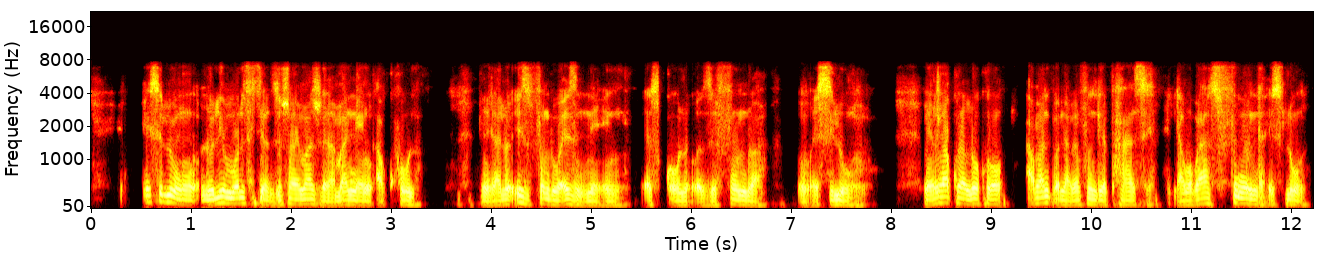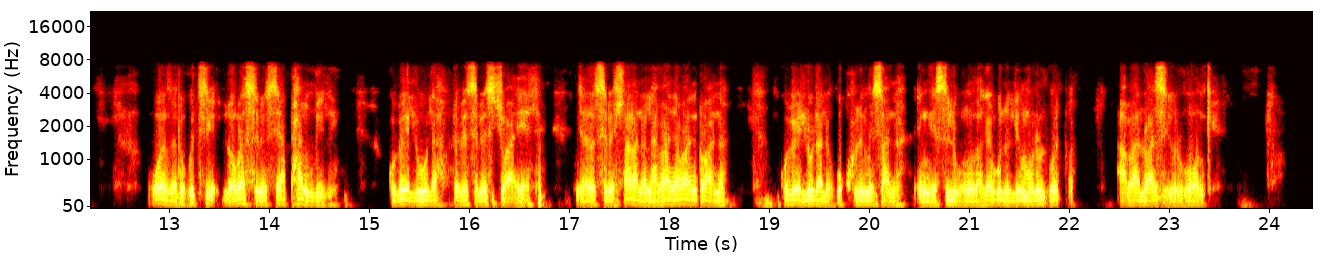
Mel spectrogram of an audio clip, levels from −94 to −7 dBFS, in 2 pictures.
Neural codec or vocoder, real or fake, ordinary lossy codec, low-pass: codec, 16 kHz in and 24 kHz out, 2.2 kbps, FireRedTTS-2 codec; fake; Opus, 16 kbps; 7.2 kHz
